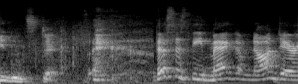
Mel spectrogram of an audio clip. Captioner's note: laughing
